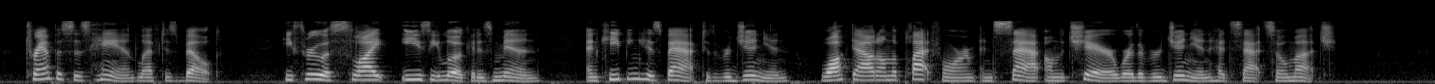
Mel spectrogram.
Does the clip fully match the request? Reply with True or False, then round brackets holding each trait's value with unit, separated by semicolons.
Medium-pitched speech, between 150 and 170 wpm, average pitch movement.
True (175 Hz; 160 wpm; 4.5 semitones)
